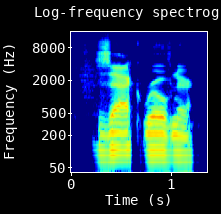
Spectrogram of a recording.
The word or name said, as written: Zach Rovner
